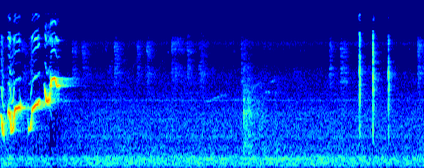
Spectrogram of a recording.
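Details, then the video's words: Lure song of a white-rumped shama for captive birds: one brief rising, looping whistled phrase at the start, then near quiet with a few sharp clicks near the end. "SUARA MERDU PANCINGAN MURAI BATU EMOSI"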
